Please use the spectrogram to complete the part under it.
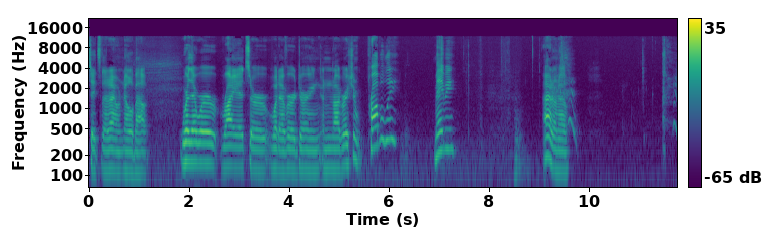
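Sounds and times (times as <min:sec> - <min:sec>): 
speech: 0:00.0 - 0:06.3, 0:06.9 - 0:07.4, 0:08.5 - 0:09.8
sneeze: 0:09.4 - 0:09.9.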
